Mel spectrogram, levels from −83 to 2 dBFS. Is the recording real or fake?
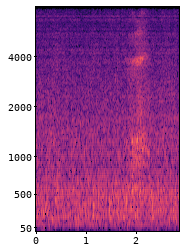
fake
